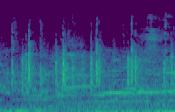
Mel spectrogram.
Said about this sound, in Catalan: i aquest és el capità, l'ovació.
